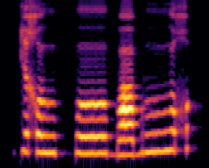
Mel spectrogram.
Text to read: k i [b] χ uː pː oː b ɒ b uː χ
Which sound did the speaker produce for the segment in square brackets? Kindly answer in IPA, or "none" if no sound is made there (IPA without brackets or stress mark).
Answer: none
